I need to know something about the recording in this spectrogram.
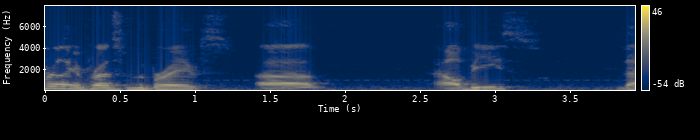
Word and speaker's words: Albies: Albies, is that how you say his name?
